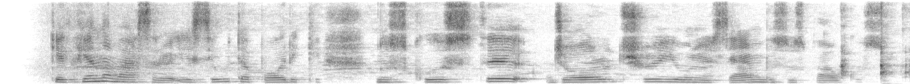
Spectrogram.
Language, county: Lithuanian, Vilnius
